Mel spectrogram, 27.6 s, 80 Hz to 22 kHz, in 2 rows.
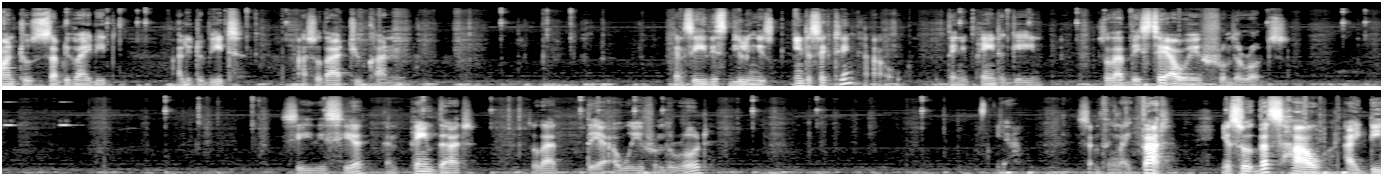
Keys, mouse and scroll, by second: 1.0 right click, 1.9 Tab, 2.8 click, 5.2 scroll down 3, 8.2 click, 10.3 click, 12.7 click, 13.6 click, 17.0 click, 18.7 click, 19.8 click, 20.4 click, 21.9 click, 23.3-23.8 scroll down 5, 23.8 `, 26.0 click, 27.0 alt+a, 27.2 `, 27.5 scroll up 5.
